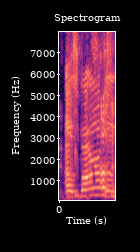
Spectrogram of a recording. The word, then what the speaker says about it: Sbarro: Sbarro.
